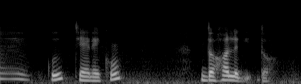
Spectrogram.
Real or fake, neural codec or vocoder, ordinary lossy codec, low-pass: fake; codec, 16 kHz, about 1 kbps, DyCAST, with the encoder's durations; none; none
